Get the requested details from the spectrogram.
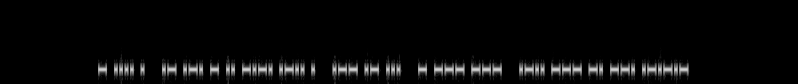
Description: Morse code, heard as a keyed tone, about 46 wpm, 700 Hz. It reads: THE ARTICLE WAS TOO LONG.
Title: Sentences from Top 1000 Words - Review Part 5 - 45wpm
